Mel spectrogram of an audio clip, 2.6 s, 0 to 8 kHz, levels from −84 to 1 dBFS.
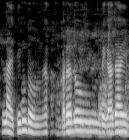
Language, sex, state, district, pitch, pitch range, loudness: Chakma, female, Tripura, Unakoti, 185 Hz, 175-190 Hz, -15 LUFS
